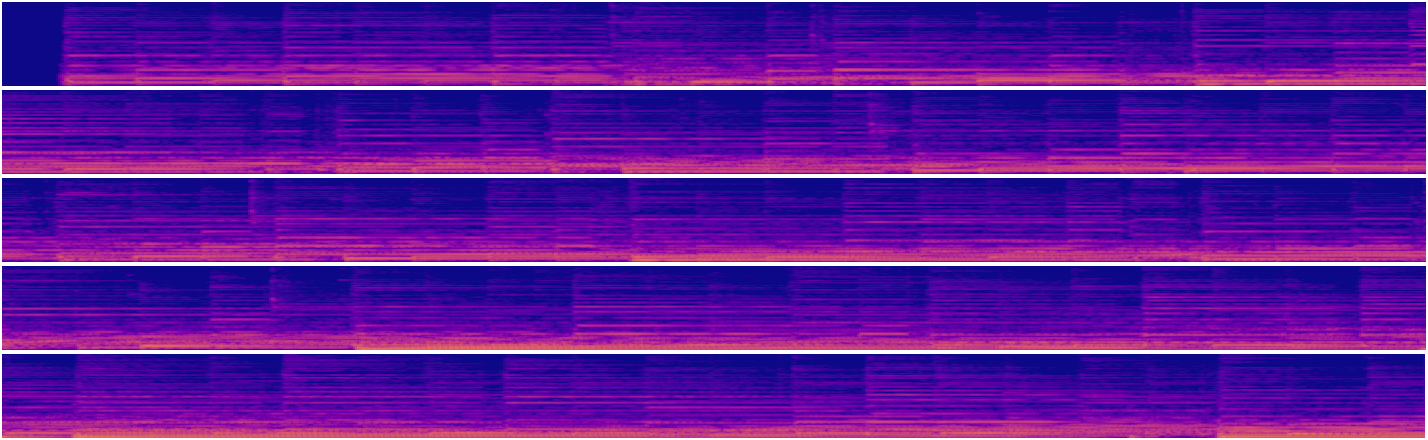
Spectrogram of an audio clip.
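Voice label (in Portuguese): aniversario genro feminino, telemensagem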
